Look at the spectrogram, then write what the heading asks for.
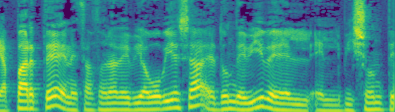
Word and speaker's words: Białowieża: unos 200 kilómetros, y se llama Białowieża, con W, es como se escribe, pero se pronuncia algo como Białowieża, o algo así.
